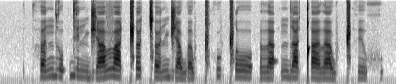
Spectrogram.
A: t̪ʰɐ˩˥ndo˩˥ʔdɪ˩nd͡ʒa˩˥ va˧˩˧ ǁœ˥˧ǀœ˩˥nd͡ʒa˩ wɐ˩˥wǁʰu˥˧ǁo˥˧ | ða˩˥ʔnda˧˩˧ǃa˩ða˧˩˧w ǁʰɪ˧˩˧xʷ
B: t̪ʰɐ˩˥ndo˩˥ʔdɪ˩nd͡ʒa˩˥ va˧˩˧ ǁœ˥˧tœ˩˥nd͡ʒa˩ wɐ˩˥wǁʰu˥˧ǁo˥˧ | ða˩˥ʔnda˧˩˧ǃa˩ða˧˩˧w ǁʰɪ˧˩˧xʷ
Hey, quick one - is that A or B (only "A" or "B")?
A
